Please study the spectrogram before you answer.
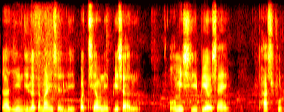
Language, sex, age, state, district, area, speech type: Nepali, male, 45-60, West Bengal, Darjeeling, rural, spontaneous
